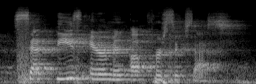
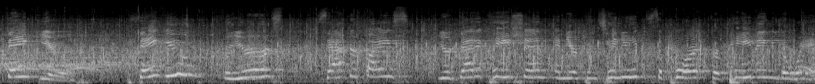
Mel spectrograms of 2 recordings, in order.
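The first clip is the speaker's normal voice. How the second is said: rousing thanks; 5 semitones higher than usual. Real, not acted. Cheering veterans standing.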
